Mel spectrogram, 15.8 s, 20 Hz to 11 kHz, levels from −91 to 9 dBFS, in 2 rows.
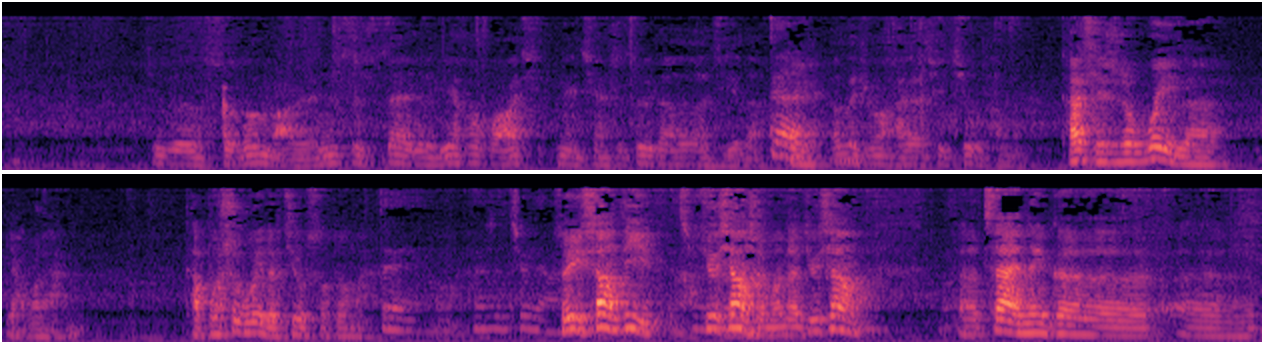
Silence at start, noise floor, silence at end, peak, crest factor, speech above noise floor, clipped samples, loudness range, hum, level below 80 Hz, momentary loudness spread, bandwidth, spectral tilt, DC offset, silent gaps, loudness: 0.95 s; -57 dBFS; 0 s; -4 dBFS; 28 dB; 27 dB; under 0.1%; 14 LU; none; -64 dBFS; 23 LU; 8.8 kHz; -4 dB/octave; under 0.1%; none; -28 LUFS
